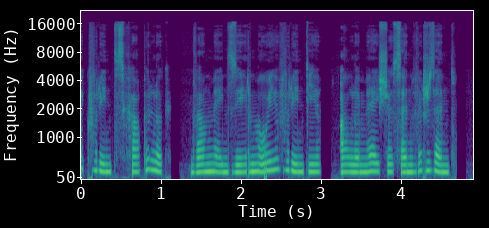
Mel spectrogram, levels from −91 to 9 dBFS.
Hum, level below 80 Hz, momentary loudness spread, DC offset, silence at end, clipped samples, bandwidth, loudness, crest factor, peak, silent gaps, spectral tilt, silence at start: none; -50 dBFS; 5 LU; under 0.1%; 0.25 s; under 0.1%; 17 kHz; -22 LUFS; 16 dB; -6 dBFS; 1.12-1.23 s, 2.99-3.12 s; -6.5 dB/octave; 0.1 s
